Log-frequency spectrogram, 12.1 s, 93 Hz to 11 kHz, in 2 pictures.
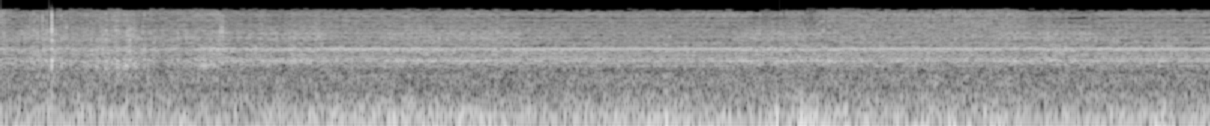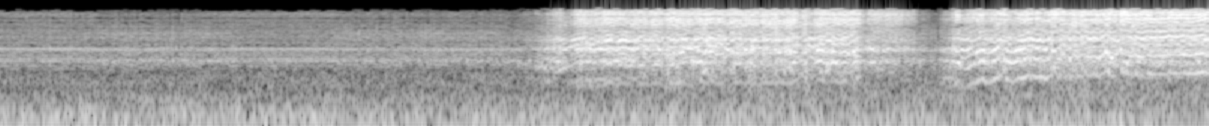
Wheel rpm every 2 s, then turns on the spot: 0, 0, 0, 0, 90, 110.
none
